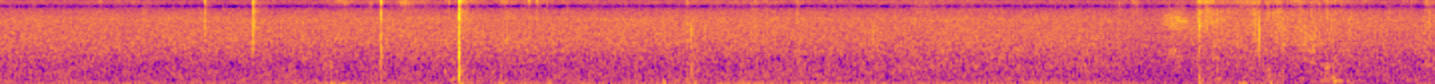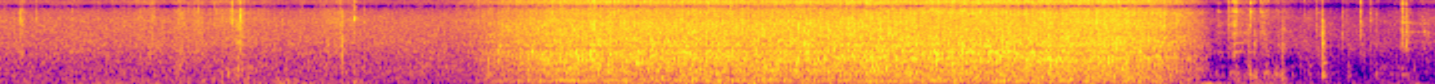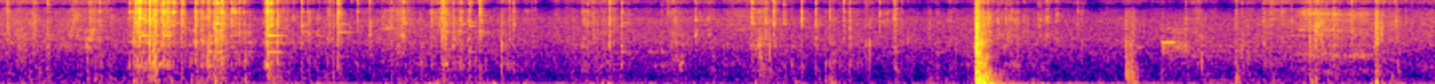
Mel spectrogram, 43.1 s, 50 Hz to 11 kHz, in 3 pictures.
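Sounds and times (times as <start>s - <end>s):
rushing stream water: 13.6s - 26.5s
heavy thud: 38.4s - 39.0s.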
